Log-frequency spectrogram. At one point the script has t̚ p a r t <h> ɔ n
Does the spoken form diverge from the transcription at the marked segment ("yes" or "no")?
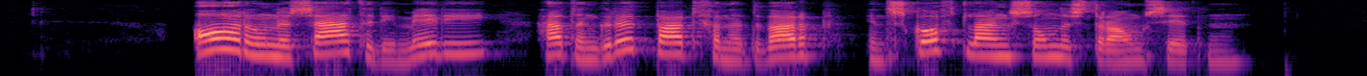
yes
